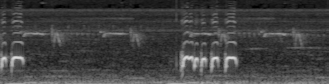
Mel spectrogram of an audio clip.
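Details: Local zebra dove from Indonesia cooing, played to coax caged doves into singing. Two rapid stuttering coo phrases of several short mellow notes, about two seconds apart. Thin faint high whistles and a low hum sit behind them.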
